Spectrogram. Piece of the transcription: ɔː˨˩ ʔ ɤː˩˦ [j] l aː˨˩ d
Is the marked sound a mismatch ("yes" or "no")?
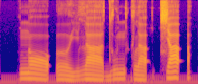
no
